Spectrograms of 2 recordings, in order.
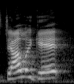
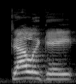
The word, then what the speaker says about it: delegate: is to delegate so there's two different pronunciations delegate your student council rep delegate when you tell other people what to do okay all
